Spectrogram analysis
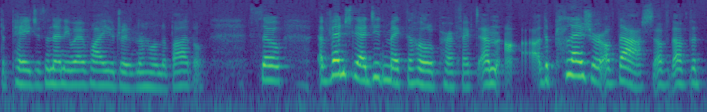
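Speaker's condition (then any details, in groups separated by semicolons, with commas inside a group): No condition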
